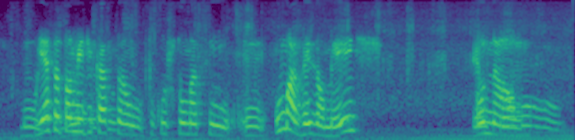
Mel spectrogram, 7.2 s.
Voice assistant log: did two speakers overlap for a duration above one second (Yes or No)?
Yes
